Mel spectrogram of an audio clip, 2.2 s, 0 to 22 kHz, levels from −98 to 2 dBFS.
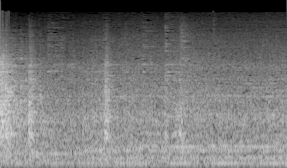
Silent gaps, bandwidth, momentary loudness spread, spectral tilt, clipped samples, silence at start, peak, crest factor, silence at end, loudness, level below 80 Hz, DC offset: none; 16 kHz; 5 LU; -4 dB/octave; under 0.1%; 0 s; 0 dBFS; 18 dB; 0 s; -20 LUFS; -42 dBFS; under 0.1%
